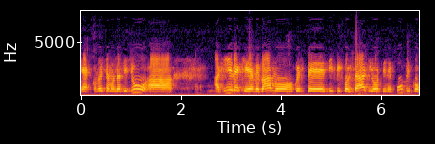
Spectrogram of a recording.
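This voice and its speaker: A woman, a town mayor, answering interview questions over the phone in halting speech that often restarts its phrases. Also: medium pitch. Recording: tinny phone line.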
